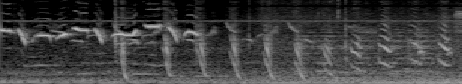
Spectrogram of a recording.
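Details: Chinese hwamei singing bright whistled notes that lead into a series of steeply falling whistles, roughly three per second, then softer repeated chips.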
